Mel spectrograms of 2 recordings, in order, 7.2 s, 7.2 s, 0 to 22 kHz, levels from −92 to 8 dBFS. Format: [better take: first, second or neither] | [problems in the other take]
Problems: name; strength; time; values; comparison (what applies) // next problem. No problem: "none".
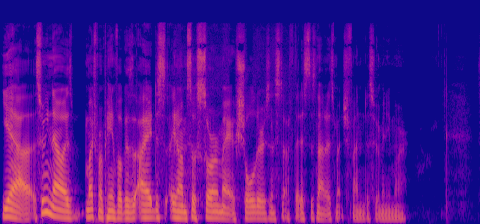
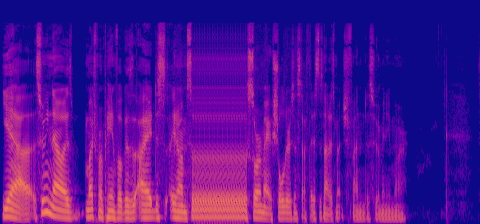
first | audio freezing; at 3 s for 1 s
